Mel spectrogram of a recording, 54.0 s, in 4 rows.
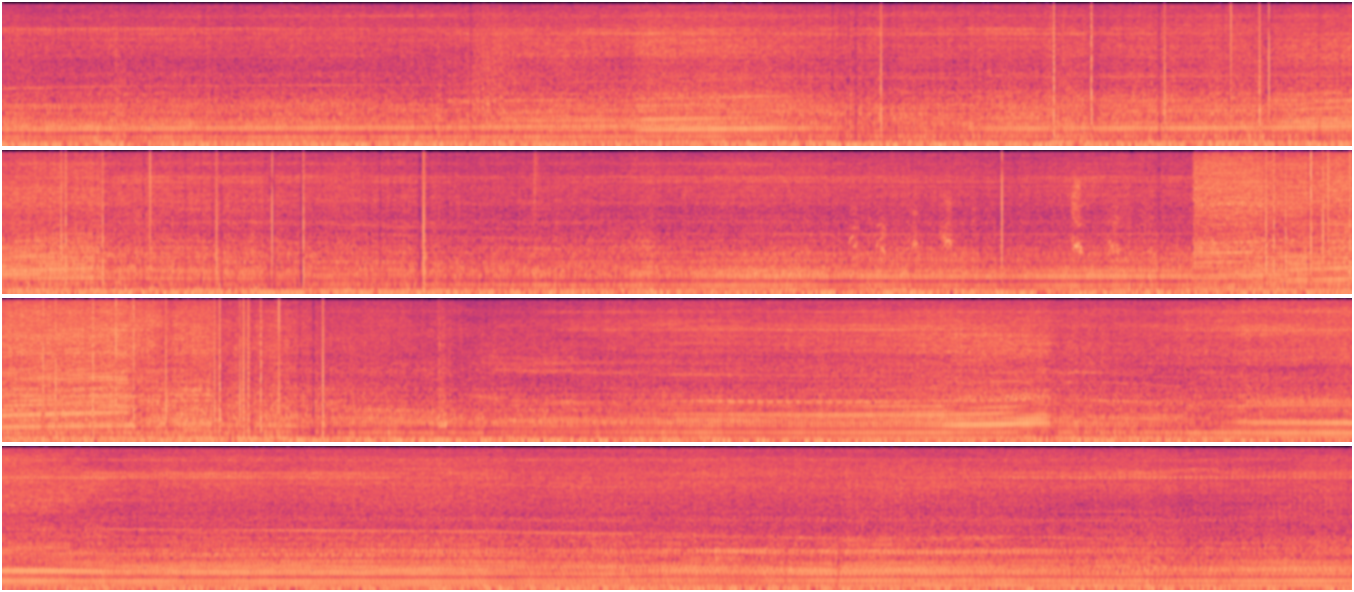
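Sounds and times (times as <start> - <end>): motorcycle engine accelerating: 0.0 - 54.0
wind buffeting microphone: 0.8 - 39.5.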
